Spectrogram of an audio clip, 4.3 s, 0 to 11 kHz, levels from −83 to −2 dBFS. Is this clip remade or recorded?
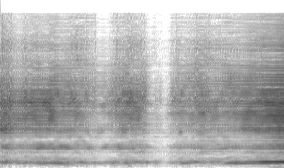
remade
